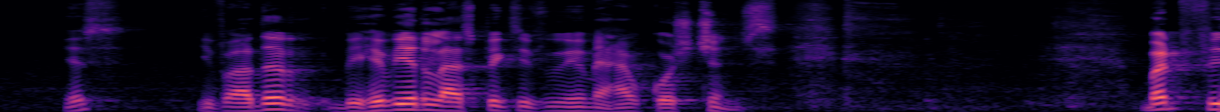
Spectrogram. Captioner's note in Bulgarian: смее се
